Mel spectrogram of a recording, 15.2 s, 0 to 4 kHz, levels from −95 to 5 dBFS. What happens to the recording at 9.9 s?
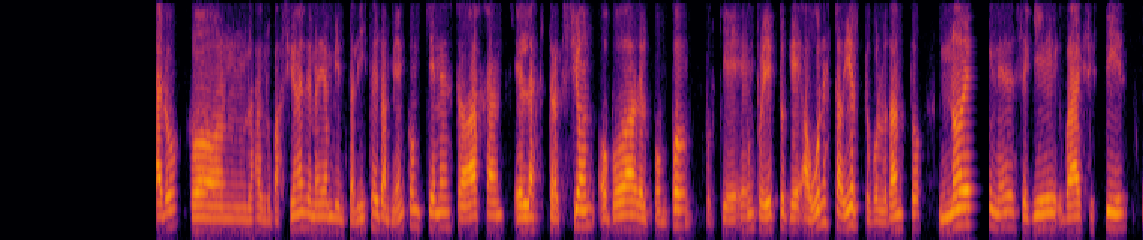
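At 9.91 s a burst of packet loss cuts in, lasting until 9.99 s. A short run of audio never arrived in time to be played. The receiver covered the hole by extending the last sound it had, for about 62 ms, and letting it fade. That smear gives way to a jump, because about 60 ms of the original is simply gone. The sound resumes further along, already band-limited to 4 kHz by the G.711 call path.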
